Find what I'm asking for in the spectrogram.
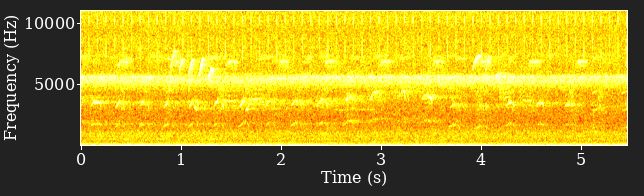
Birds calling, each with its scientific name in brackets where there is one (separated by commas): Black-capped Chickadee (Poecile atricapillus), unidentified bird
